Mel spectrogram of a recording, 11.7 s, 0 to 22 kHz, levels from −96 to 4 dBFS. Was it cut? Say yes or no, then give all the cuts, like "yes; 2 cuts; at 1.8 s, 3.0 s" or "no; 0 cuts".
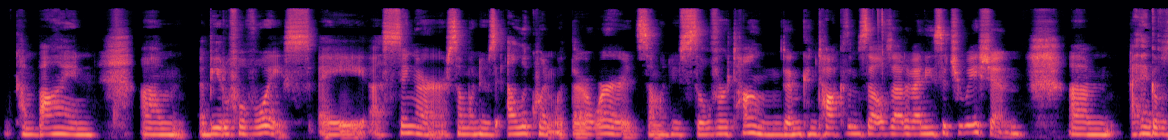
yes; 1 cut; at 1.9 s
